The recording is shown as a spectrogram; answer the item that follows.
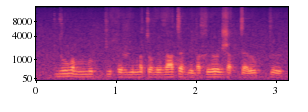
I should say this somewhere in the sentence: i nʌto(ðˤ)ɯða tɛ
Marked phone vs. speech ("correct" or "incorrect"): incorrect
